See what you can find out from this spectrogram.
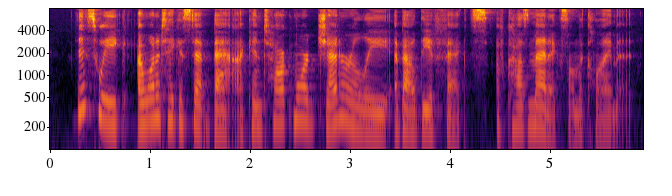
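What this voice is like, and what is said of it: Congested, stuffy voice. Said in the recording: “I'm also getting over a bit of a cold, so if I sound congested”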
